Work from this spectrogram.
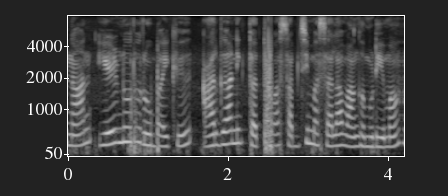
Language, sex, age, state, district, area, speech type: Tamil, female, 30-45, Tamil Nadu, Viluppuram, rural, read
